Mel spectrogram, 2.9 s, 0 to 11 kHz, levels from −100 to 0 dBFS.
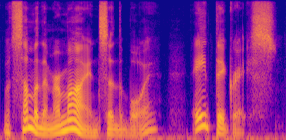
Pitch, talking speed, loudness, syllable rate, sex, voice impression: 120 Hz, 250 wpm, -19 LUFS, 5.9 syllables/s, male, very masculine, very adult-like, slightly middle-aged, thick, very tensed, powerful, very bright, slightly soft, very clear, very fluent, very cool, intellectual, refreshing, sincere, very calm, slightly mature, very friendly, very reassuring, very unique, very elegant, slightly wild, very sweet, very lively, very kind, slightly intense, slightly modest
